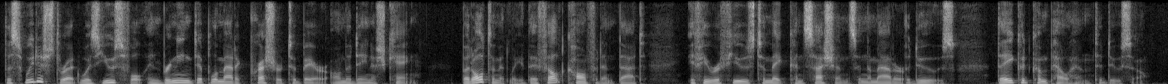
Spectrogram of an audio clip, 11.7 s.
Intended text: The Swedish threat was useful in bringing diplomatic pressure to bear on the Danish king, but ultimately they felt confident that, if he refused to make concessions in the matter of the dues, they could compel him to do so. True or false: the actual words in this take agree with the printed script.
false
